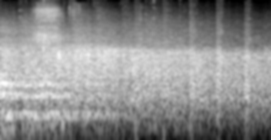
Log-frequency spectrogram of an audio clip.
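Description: An audience applauds loudly, a steady, dense wash of many hands clapping that holds at an even level throughout, with no single claps standing out.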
